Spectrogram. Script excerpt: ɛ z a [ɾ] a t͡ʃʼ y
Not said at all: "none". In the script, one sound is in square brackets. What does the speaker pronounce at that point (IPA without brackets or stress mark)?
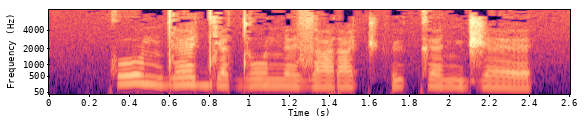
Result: ɾ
